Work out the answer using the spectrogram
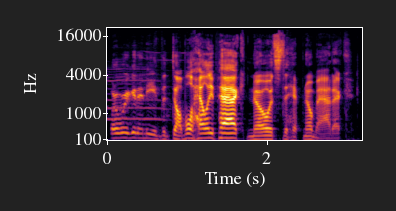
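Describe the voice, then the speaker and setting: A man's voice: medium pitch, big pitch swings, fast, pushed and bright, soft background music. A man giving casual live gameplay commentary as a streamer, with sardonic, sweary grumbling. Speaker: video game streamer.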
